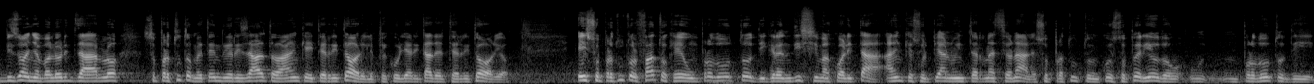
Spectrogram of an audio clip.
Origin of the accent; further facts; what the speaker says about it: Verona, Veneto, Italy; now in Abruzzo, Italy; Io appunto sono veronese, sono in Abruzzo da ormai 10 anni, proprio nella zona della montagna, la zona proprio davanti tra il Parco del Gran Sasso e il Parco della Maiella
